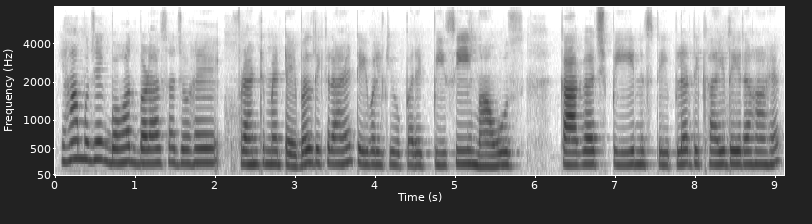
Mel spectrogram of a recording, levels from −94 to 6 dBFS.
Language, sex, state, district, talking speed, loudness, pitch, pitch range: Hindi, female, Bihar, Begusarai, 170 wpm, -23 LUFS, 230 Hz, 225-245 Hz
